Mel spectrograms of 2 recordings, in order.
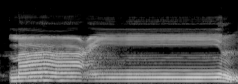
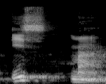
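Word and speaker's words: إسماعيل: boleh dipantulkanah dipantul dipantulkan Jadi kalau ini bacanya langsung saja wa Ismail jadi jelas gitu Isma Isma jangan sampai Isma nah ini mohon harus dipertegas Untuk masalah ini baik kita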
